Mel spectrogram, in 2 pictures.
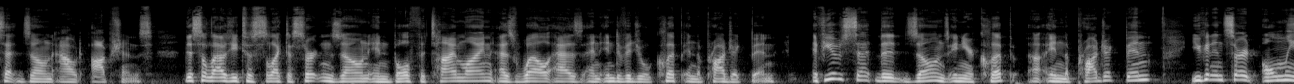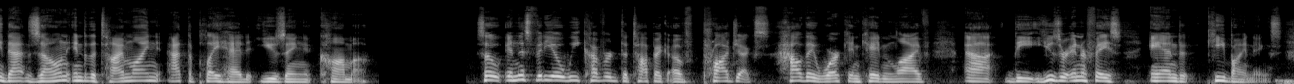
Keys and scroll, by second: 1.1 o, 6.5 i, 8.2 o, 12.7 ,.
